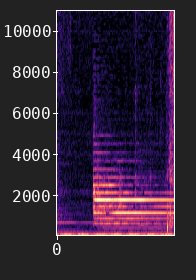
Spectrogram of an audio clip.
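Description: Bells ring out in a video game: a single bright, sustained chime rings clearly, and a second strike follows near the end, set against a low steady background hum.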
